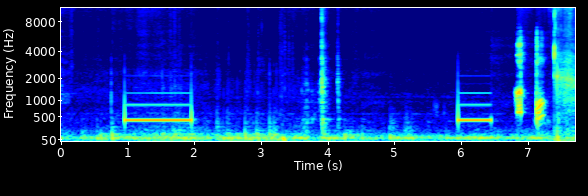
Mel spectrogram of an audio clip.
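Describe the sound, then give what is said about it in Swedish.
Two steady electronic ringback tones on a telephone line as a call is placed to a guest, the first about a second long and the second shorter after a long pause, over a low hum with a few clicks at the end. “Så var med när signalerna går fram här.”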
